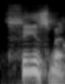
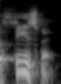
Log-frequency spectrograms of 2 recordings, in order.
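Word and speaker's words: Theismann: a question for you how do you pronounce your name and Joe Theisman actually said we pronounced it these men for the longest time it's Joe theseman Roger says no it's not it's Theisman and they have a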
